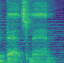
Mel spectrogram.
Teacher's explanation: when man is actually the second syllable of one word, it loses the stress because the first syllable gets stressed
